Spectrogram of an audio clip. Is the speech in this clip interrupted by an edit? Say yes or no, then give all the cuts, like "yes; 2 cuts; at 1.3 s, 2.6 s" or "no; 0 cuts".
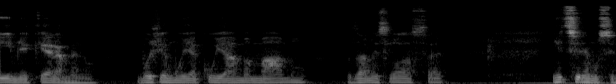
no; 0 cuts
